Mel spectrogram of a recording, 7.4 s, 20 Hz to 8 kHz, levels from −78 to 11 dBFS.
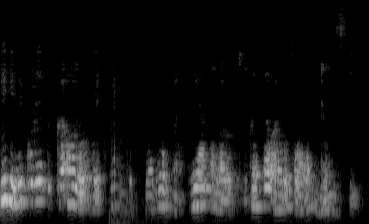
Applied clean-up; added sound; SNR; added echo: neural mask model DeepFilterNet 3.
